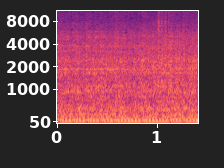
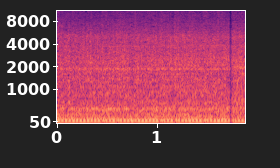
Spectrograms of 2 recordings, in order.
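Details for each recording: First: 1926 Ford Model T, 20 hp four-cylinder, just started and switched to magneto: low, even chuffing beat at a slow steady idle with no misses or knocks; normal idle. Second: Model T Ford, just started by hand crank: low, uneven chuffing idle with a brief sag, nearly stalling; this engine tends to stall quickly, so the spark must be adjusted fast to keep it running.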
